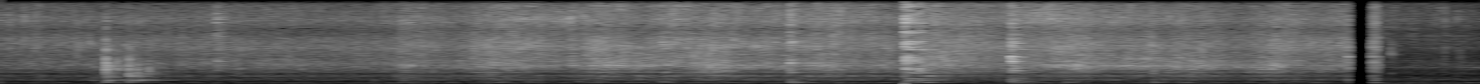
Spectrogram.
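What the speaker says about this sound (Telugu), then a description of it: "ఈ తోటకూర కాళ్ళము వేసేసుకుందాము. ఇవి కూడా దోరగా మగ్గినవ్వాలి ఈ నూనెలో." Amaranth stems frying in oil in a pan, a steady crackling sizzle close by with occasional stirring clatters and scrapes, no voices.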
